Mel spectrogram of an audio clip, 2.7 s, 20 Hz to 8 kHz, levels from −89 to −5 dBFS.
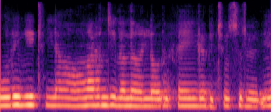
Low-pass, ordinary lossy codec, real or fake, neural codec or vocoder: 7.2 kHz; none; fake; codec, 24 kHz, 0.9 kbps, WavTokenizer, medium music audio release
